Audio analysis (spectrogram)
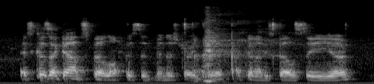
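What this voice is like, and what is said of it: Put-on posh English accent. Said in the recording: “You sound a bit more northern than I do, though, because I'm putting on a posh accent.”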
